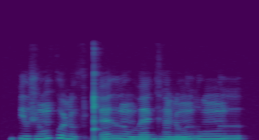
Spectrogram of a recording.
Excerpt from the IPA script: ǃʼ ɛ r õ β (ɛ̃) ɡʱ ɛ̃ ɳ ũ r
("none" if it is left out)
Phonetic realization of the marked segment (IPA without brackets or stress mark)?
ɛ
